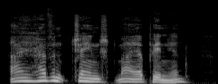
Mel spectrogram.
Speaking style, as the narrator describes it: said, more feebly again

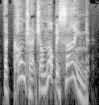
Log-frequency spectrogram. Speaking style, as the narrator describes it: cried Morel

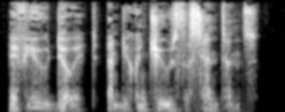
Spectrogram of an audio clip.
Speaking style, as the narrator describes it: Rubin whispered

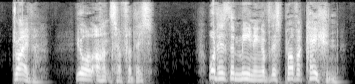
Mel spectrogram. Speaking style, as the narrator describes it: Innocenti cried angrily

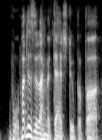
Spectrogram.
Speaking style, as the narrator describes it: said Anatole, with a laugh

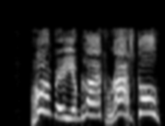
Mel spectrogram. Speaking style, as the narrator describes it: squeaked the general

